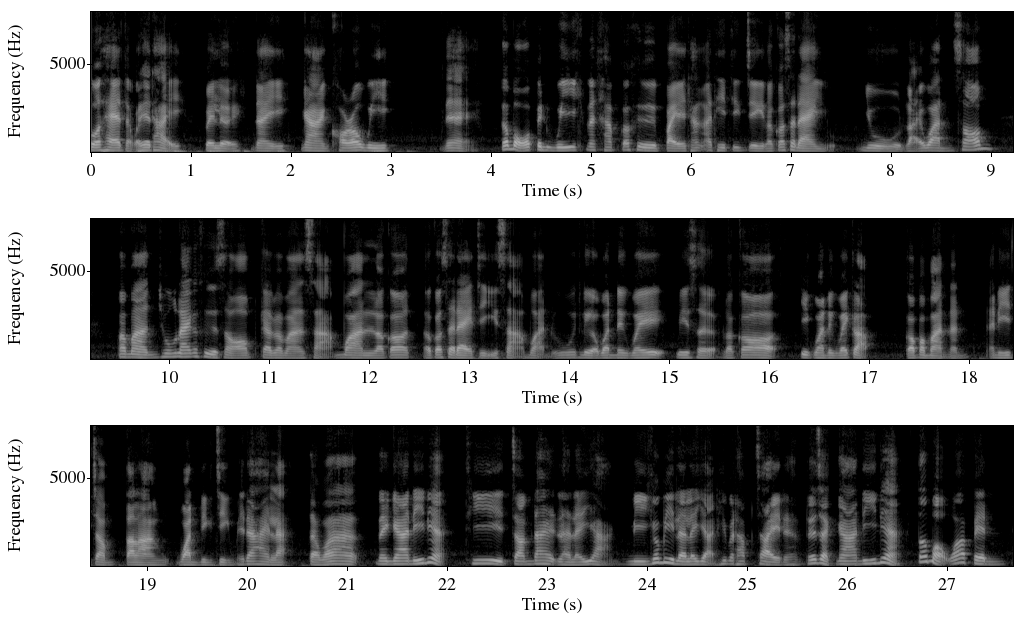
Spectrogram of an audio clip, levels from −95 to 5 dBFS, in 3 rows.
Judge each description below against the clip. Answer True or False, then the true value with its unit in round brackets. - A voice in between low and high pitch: True (145 Hz)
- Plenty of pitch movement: False (3.9 semitones)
